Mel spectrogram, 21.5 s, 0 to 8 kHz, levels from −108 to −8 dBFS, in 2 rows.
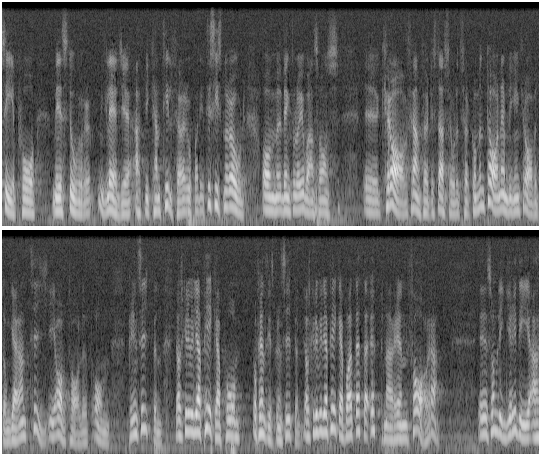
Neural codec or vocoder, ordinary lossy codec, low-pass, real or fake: vocoder, 44.1 kHz, 128 mel bands every 512 samples, BigVGAN v2; none; 7.2 kHz; fake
